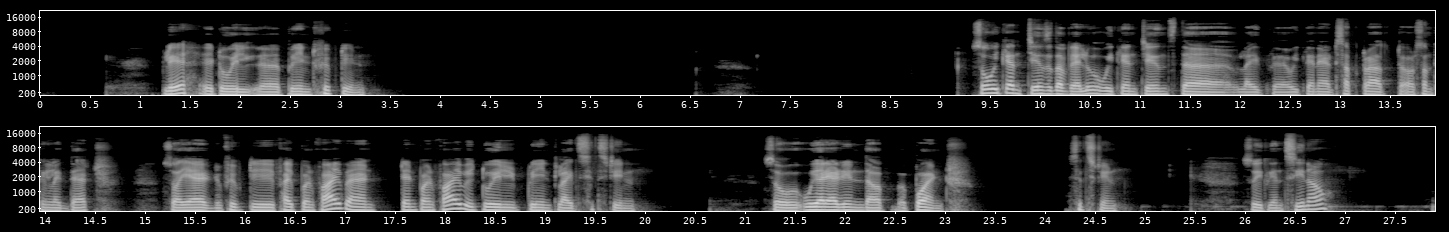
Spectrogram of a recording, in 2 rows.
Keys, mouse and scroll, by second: 0.6 Escape, 0.8 middle click, 1.4 F11, 6.5 right click, 7.1 right click, 7.7-8.7 scroll down 1, 9.4 right click, 12.9 BackSpace, 13.9 Return, 13.9 5, 16.5 Right, 16.5 BackSpace, 17.2 5, 17.7 Return, 19.3 double click, 20.8 middle click, 21.4 F11, 21.9 alt+p, 23.2 Escape, 23.5 middle click, 24.1 F11.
